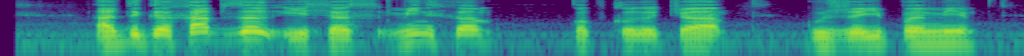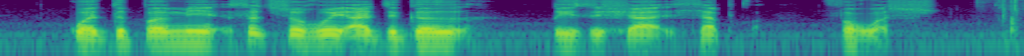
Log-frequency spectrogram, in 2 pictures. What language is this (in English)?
Kabardian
